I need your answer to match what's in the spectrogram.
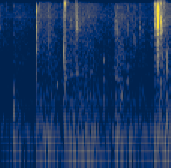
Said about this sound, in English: Let me just take a swig of this here.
